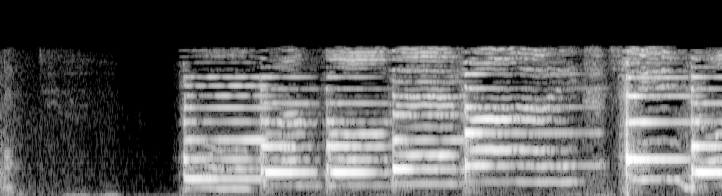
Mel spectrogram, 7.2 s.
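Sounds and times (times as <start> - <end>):
sopranos singing: 1.9 - 7.2.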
